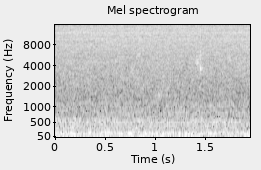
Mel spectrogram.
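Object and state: Nothing is struck.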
